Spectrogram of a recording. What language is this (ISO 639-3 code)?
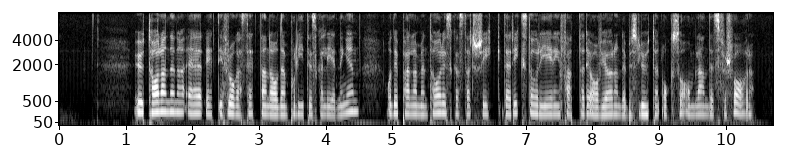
swe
